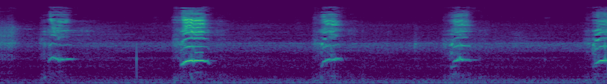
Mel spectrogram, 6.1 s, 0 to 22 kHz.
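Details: Cat on pimobendan 2.5 mg/day, which helps but the cough persists: five short, harsh bursts about every 1.3 seconds, each with a brief tonal edge, over low background rumble: a repeated dry cough.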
